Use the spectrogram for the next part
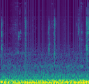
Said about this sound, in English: There's this car behind me, just all on my tail.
